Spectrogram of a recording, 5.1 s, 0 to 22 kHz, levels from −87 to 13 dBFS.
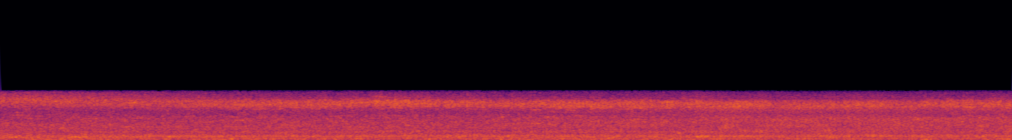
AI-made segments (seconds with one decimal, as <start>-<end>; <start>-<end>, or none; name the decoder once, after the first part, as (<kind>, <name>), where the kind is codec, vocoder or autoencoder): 3.5-4.6 (codec, ZipCodec)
